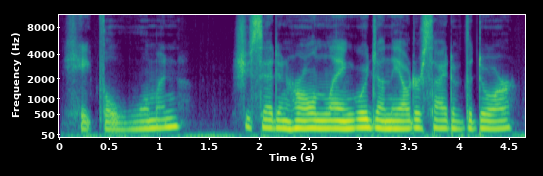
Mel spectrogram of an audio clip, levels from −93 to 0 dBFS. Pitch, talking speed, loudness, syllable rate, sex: 170 Hz, 195 wpm, -15 LUFS, 5.1 syllables/s, female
